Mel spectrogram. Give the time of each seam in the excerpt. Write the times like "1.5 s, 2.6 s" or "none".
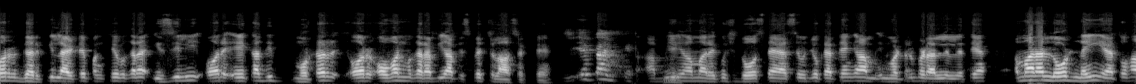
6.7 s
